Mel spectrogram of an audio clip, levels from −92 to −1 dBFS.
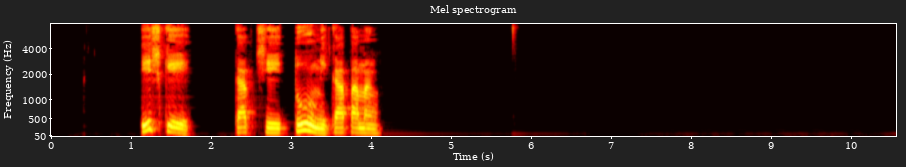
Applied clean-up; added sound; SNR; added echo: neural mask model DeepFilterNet 3.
